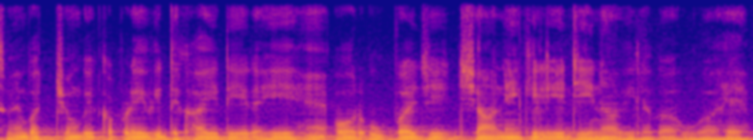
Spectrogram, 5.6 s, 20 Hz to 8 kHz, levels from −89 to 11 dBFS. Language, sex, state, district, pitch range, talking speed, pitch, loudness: Hindi, male, Uttar Pradesh, Lalitpur, 100-110 Hz, 210 wpm, 105 Hz, -14 LUFS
